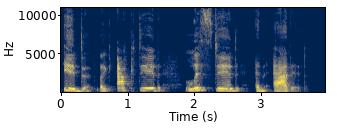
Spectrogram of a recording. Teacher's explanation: And then, of course, if you have actually the letter T or the letter D before the ED is going to represent the id sound. It's a schwa with a D, more like id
